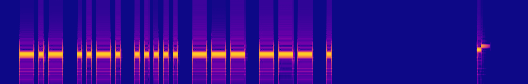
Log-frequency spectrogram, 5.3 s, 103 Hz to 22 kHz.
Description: Morse code, heard as a keyed tone, about 25 wpm, 700 Hz. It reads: KF5OOE
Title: USA Call Signs 25wpm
